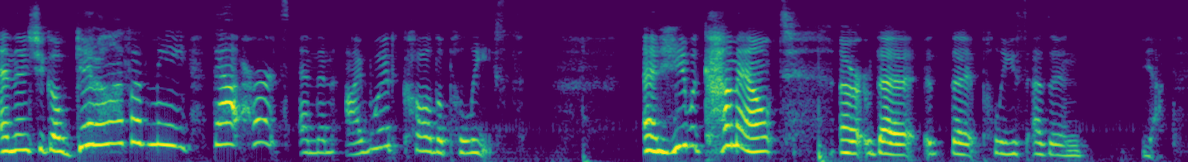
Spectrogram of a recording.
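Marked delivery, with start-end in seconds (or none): 0.7-2.9 loud, high-pitched, pained scream. Retelling what a neighbor woman yelled during fights: imitating a woman screaming. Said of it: "I would hear this woman screaming".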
